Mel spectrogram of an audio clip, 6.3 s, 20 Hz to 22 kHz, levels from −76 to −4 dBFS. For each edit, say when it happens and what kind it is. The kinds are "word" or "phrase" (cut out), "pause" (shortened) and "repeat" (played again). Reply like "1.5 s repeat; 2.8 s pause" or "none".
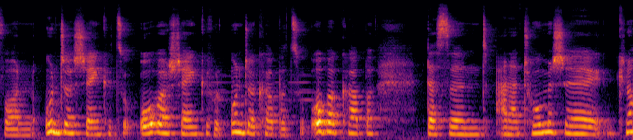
2.1 s word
